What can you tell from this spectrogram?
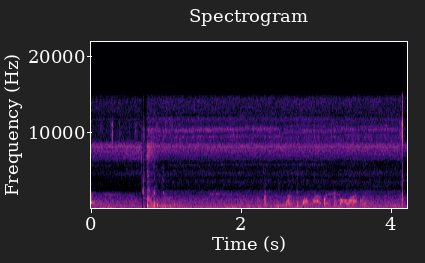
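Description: Tropical forest ambience: a steady high-pitched drone of insects with faint rustling in the brush. There is one sharp click about a second in and a louder, very sharp click just before the end.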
